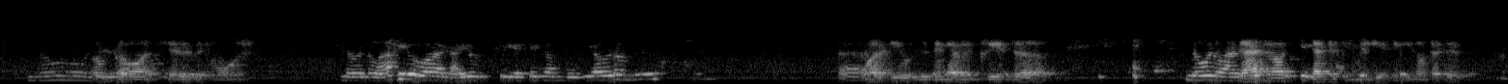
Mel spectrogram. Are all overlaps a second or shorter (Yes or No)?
No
